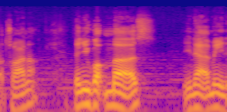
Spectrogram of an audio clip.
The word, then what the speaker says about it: MERS: Yeah, but so Mars basically it's actually not called Mars. It's called MERS. Sorry, I said it wrong.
